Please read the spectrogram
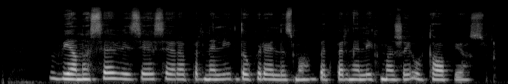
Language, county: Lithuanian, Kaunas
